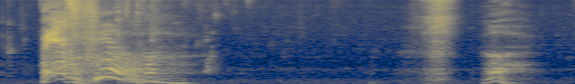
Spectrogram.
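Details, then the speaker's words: Adult sneezing in a bathtub with wine after being out in the rain: a loud, drawn-out sneeze, then after a pause two shorter sneezes, in a small echoing room; sneezing. "Oh, I gotta stop sneezing. I was out in the rain."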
